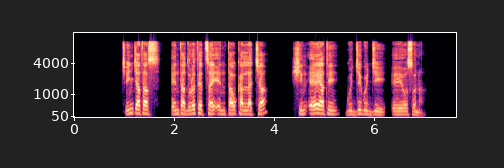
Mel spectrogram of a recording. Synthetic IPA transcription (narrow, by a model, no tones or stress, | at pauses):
t͡ʃʼɪnt͡ʃʼːɐt̪ɐs | ɪnt̪ːɐd̪ʊɾɛt̪ɛt͡sːɐjɛnt̪ːɐwkɐlːɐt͡ʃːɐ | ʃɪne̞ːjɐt̪ɪɡʊd͡ʒːɪɡʊd͡ʒːieːjo̞ːsɔnɐ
